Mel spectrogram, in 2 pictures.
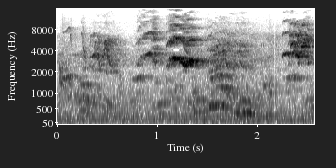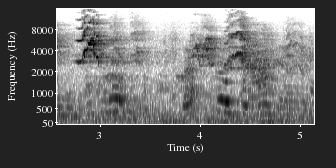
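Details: Several rainbow lorikeets come to visit, giving shrill, grating squawks in uneven clusters and rasping chatter, while a person talks softly underneath.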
